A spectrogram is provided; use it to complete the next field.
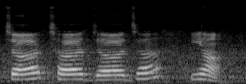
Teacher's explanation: आप देखिए, जीभ हमारे तालु को स्पर्श करती है। मुंह के ऊपर वाला भाग जो होता है उसको तालु बोलते हैं। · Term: चवर्ग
